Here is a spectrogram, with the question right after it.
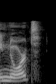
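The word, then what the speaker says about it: Gnort: I asked J.M. DeMatteis how to say Nort. He says the G is silent.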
